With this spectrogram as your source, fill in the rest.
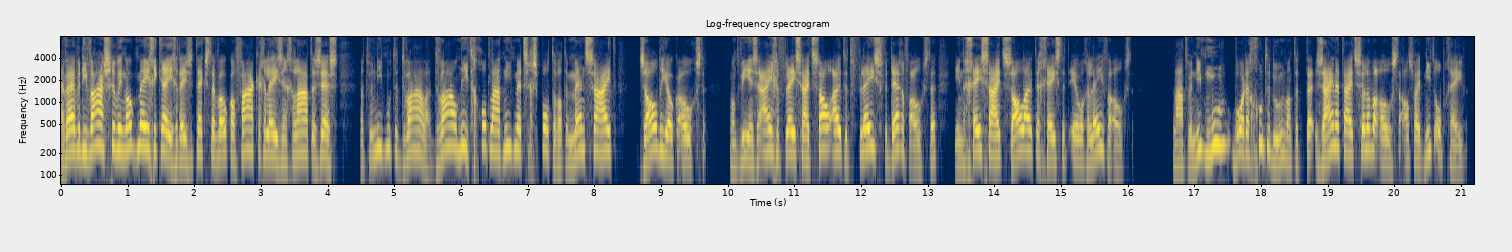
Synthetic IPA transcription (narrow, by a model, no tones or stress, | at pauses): ɛnʋəɦɛbəndiʋaːɹsχywɪŋowkmejχəkrejχəndejzətɛkstɦɛbəʋəowkɑlˠvaːkəɹχəlejzənɪnχalaːtəzɛs | d̥ɑtʋənit̚mutəndʋaːlə̰ndʋaːlˠnitχɔtlaːtnitmɛtsɪχspɔtəʋɑtəmɛnsɛjt | z̥ɑlˠdiowkowχstə | ʋɑntʋiɪnzənʔɛjχəvlejsɛjtsɑlˠœɥtɦətflejsfəɹdɛrfowχstə | d̥iɪndəχejstɛjtsɑlˠœɥt̚dəχejstɦətɪːwəχəlejvənowχstə̥ | laːtəʋənitmuʋɔɹdəχutədunʋɑntəzɛjnətɛjtsɵlənʋəʔowχstə̰ʔɑ̰lˠsʋəətnitɔpχejvən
